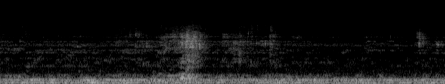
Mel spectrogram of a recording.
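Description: Low steady rumble and hum of a ship's engine over sloshing harbour water, with a brief hissing swell about two seconds in.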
